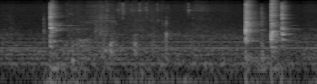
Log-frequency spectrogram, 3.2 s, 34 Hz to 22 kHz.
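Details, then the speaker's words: McAllister MW160 arc welder, dead after the owner replaced its fan: a few sharp irregular relay clicks at switch-on with no working hum, nothing runs inside; cause suspected, not confirmed, possibly the replaced fan. "you can see some clicking and nothing is working inside."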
